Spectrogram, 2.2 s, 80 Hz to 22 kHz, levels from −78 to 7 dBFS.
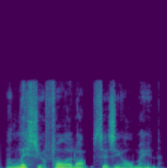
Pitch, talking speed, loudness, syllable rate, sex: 95 Hz, 215 wpm, -18 LUFS, 6.1 syllables/s, male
